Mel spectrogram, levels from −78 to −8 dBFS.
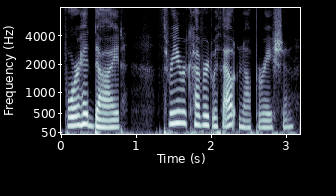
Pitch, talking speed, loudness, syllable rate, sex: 200 Hz, 150 wpm, -19 LUFS, 5.7 syllables/s, female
